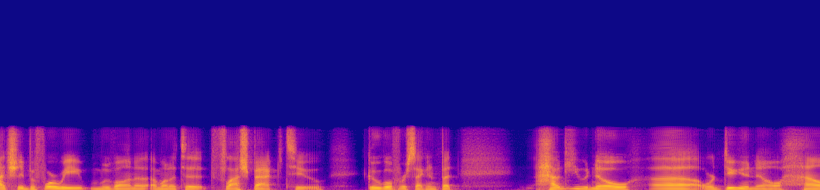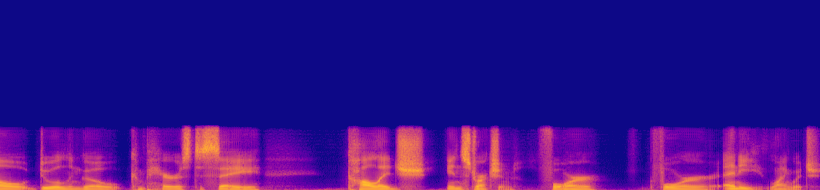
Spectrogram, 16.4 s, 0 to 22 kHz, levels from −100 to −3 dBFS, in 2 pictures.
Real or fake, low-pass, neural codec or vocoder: fake; 7.2 kHz; codec, 16 kHz, about 1 kbps, DyCAST, with the encoder's durations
